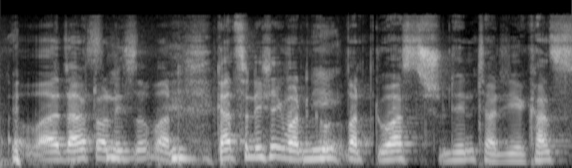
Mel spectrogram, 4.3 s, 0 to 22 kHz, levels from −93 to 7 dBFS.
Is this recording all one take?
no; 1 cut; at 2.8 s

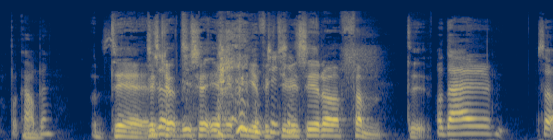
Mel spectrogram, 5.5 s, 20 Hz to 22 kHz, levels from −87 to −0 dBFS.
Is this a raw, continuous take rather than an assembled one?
no; 2 cuts; at 1.5 s, 4.3 s

